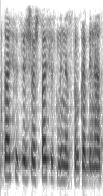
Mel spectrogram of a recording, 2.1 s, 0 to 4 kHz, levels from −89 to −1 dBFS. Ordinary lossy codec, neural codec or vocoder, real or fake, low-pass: AAC, 24 kbps; codec, 16 kHz, 4.8 kbps, FACodec; fake; 3.6 kHz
